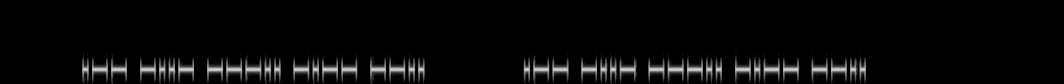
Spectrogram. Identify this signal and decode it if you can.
Morse code, heard as a keyed tone, about 25 wpm, 700 Hz. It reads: WX8YZ WX8YZ
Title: USA Call Signs - 5 Characters - Repeated 2x - 25wpm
